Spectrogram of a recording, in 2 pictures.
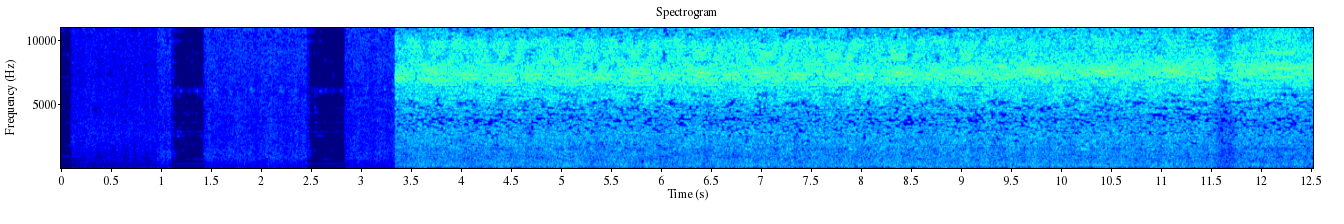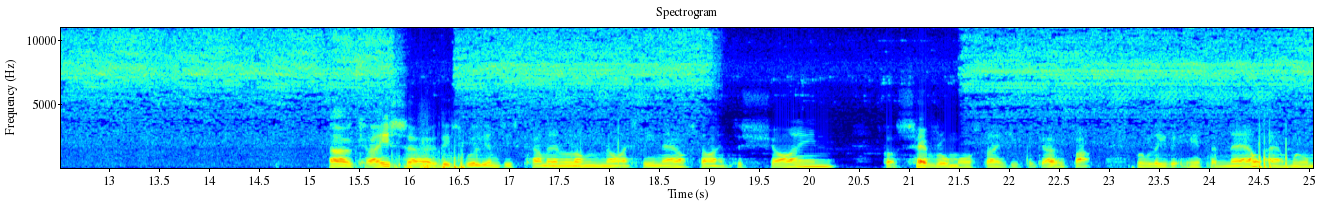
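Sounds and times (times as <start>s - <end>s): bench sander grinding steel: 21.5s - 25.0s.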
